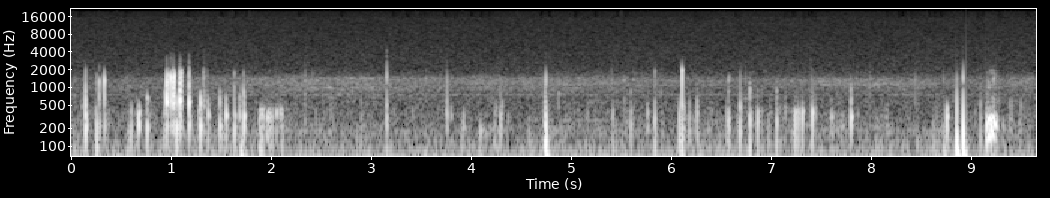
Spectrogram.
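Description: Frequent low gurgles, squeaks and pops from the belly after a large meal; active bowel sounds of digestion.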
